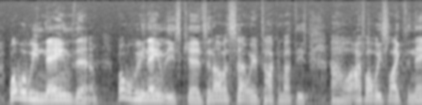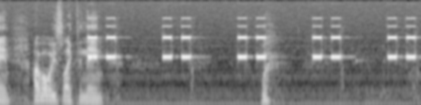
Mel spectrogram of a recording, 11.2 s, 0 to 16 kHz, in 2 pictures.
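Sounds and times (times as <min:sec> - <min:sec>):
speech: 0:00.1 - 0:07.3, 0:09.1 - 0:09.4
alarm clock beeping: 0:06.8 - 0:09.2, 0:09.8 - 0:11.2.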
